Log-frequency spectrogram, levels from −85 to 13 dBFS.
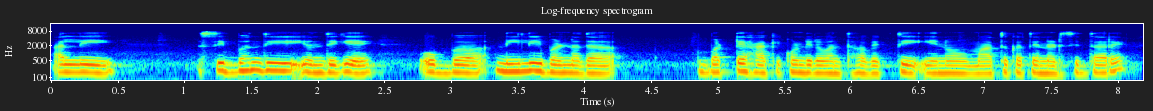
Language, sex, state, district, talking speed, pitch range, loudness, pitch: Kannada, female, Karnataka, Bangalore, 80 wpm, 160-190 Hz, -15 LUFS, 170 Hz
